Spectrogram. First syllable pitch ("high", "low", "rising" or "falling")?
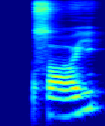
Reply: rising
